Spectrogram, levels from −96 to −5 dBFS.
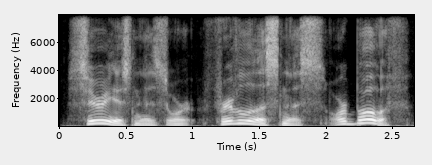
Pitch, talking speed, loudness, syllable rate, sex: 140 Hz, 115 wpm, -16 LUFS, 4.0 syllables/s, male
